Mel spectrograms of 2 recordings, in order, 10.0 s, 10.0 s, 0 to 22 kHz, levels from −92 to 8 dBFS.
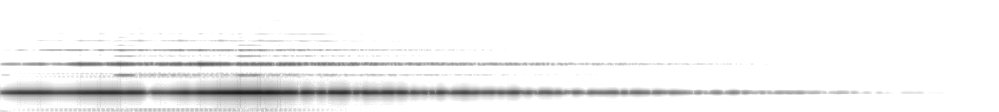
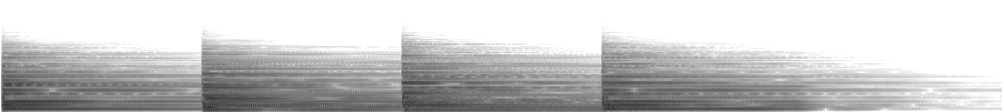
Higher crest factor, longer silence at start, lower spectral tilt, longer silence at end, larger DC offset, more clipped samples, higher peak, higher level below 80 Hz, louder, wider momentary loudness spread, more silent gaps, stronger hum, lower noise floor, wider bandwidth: second, 14 dB vs 20 dB; about the same, 0 s vs 0 s; second, -2.5 dB/octave vs -11 dB/octave; first, 3.6 s vs 1.85 s; neither; neither; about the same, -4 dBFS vs -2 dBFS; second, -84 dBFS vs -46 dBFS; first, -15 LUFS vs -21 LUFS; first, 22 LU vs 14 LU; neither; neither; first, -78 dBFS vs -72 dBFS; second, 3.7 kHz vs 4.6 kHz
